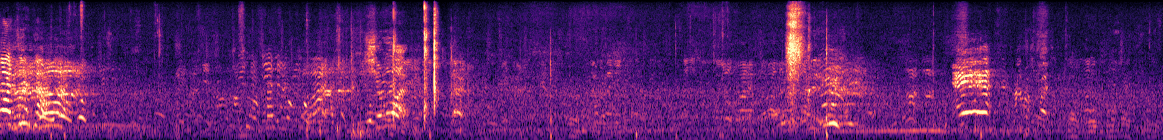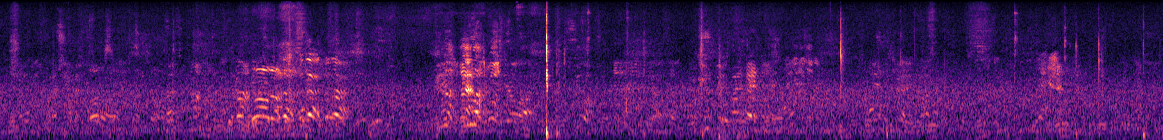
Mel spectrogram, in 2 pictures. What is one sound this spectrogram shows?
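Men shout to each other across an open field outdoors.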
